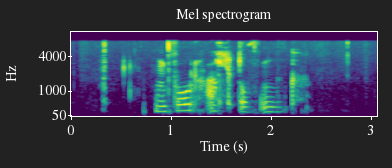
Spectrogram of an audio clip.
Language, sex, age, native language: Icelandic, female, 8, Icelandic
